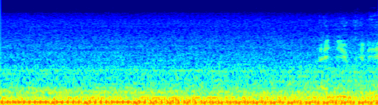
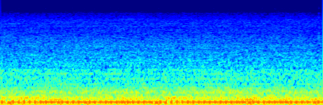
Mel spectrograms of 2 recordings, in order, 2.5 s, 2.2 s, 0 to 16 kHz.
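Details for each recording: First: Nissan 300ZX with code 55, power balance test run from scan software, cylinder one cut: steady idle hum shifts under a second in to a lumpier, uneven beat as the cylinder drops out. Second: Nissan 300ZX engine idling while ECU self-diagnostics show code 55, no faults; steady even low rumble, no knocks, misses or surges; normal idle.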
